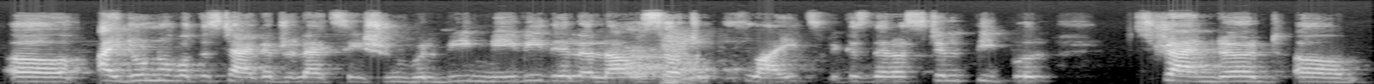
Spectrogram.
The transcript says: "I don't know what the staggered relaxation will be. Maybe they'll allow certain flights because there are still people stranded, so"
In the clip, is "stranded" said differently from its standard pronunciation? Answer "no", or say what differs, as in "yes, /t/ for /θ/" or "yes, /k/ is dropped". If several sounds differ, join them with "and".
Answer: no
